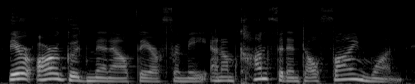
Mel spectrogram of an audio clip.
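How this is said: It is said firmly, with strong conviction. The speaker truly believes it. The speaker calls it right. "say it with conviction like this"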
